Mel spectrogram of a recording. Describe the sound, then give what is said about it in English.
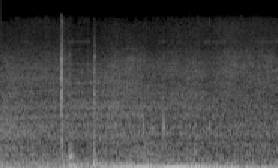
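A car window winds down with a steady low electric motor whine lasting a couple of seconds, preceded by two short clicks, over a quiet idling-car background, while the car waits at red traffic lights. No one speaks. “So wind the window down.”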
